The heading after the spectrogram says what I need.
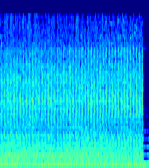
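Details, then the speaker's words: Used Honda Jazz automatic at purchase inspection: smooth, even idle with a steady low hum, sounding quite normal apart from perhaps a faint valve clearance tick; normal idle. "listening to the engine this sounds quite normal maybe a tiny bit of valve clearance tick"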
